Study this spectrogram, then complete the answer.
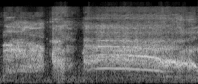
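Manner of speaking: very high shriek of laughter. Real, not acted. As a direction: let out a screaming laugh. Big laugh.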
